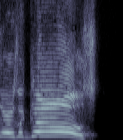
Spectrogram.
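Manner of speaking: high, loud, terrified yell of alarm. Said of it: "some guy had to yell".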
